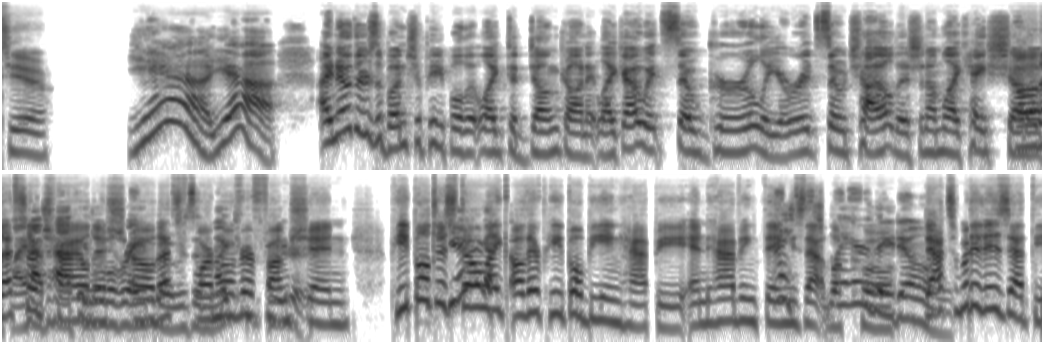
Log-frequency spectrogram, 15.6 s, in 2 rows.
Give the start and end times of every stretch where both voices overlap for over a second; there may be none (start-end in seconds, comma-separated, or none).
7.6-10.2, 13.6-15.0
